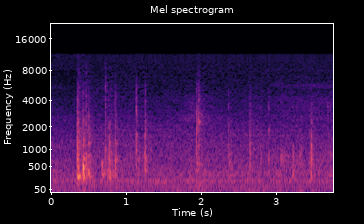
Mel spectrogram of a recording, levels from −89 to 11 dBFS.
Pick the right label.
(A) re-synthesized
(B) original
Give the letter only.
A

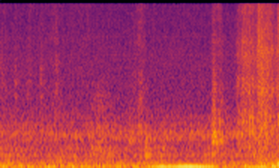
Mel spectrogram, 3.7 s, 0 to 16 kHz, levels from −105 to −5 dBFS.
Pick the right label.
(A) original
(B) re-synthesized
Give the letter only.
A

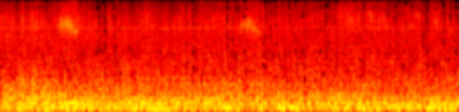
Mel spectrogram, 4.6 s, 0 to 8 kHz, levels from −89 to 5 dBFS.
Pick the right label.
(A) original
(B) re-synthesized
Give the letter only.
B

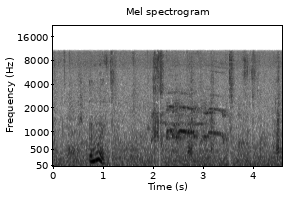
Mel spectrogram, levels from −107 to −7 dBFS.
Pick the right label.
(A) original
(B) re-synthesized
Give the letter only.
A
